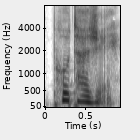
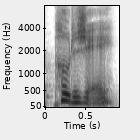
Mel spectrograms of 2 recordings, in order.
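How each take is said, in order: First: The word is pronounced the French way. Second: The word is pronounced the English way. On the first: "I happen to speak French, so I am going to say it the correct way" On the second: "as some people will say"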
